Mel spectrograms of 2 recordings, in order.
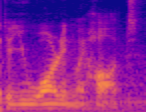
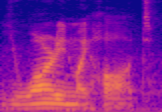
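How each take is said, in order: The two takes are said the same way.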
